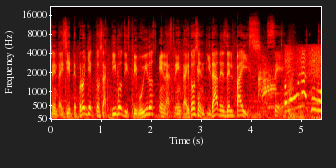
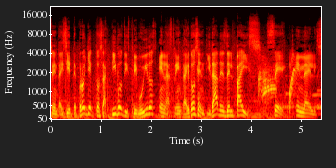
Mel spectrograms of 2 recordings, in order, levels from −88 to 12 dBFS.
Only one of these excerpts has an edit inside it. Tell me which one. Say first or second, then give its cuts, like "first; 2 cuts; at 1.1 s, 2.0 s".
first; 1 cut; at 4.5 s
